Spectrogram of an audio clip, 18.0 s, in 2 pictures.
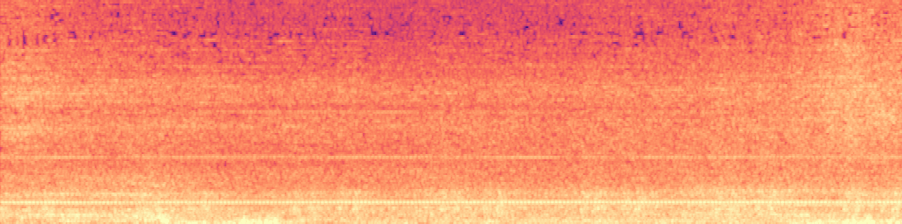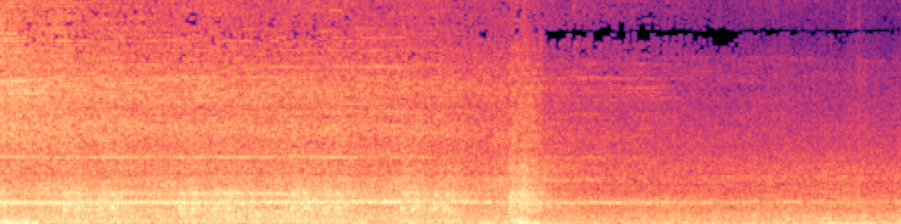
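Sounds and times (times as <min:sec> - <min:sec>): bullet train rushing past: 0:00.0 - 0:18.0.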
